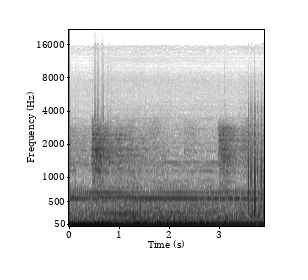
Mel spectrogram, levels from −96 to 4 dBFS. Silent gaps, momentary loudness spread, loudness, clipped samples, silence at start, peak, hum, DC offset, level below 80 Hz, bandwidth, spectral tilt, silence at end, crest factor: none; 3 LU; -11 LUFS; 0.5%; 0 s; 0 dBFS; none; under 0.1%; -6 dBFS; 3.6 kHz; -9 dB/octave; 0 s; 6 dB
